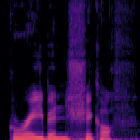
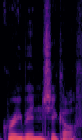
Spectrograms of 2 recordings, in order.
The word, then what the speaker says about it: Grebenshikoff: Grebenshikoff. That's exactly how it's said. Grebenshikoff.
